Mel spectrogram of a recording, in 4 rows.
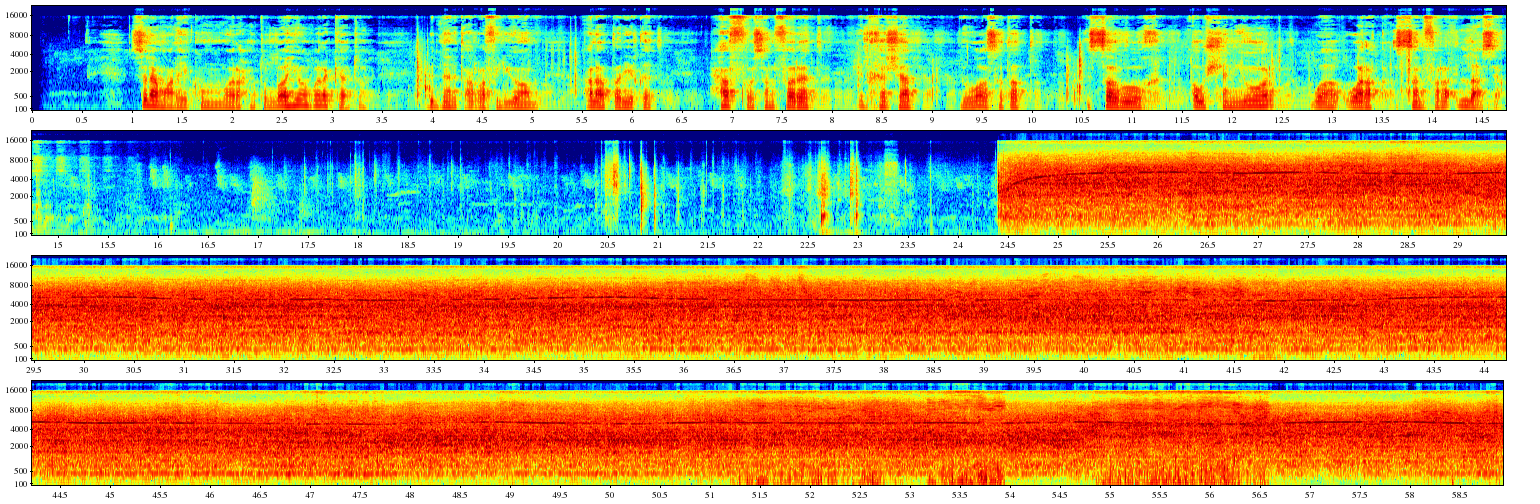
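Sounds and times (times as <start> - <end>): power sander grinding wood: 3.8 - 6.0, 7.5 - 15.3, 24.4 - 58.9.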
